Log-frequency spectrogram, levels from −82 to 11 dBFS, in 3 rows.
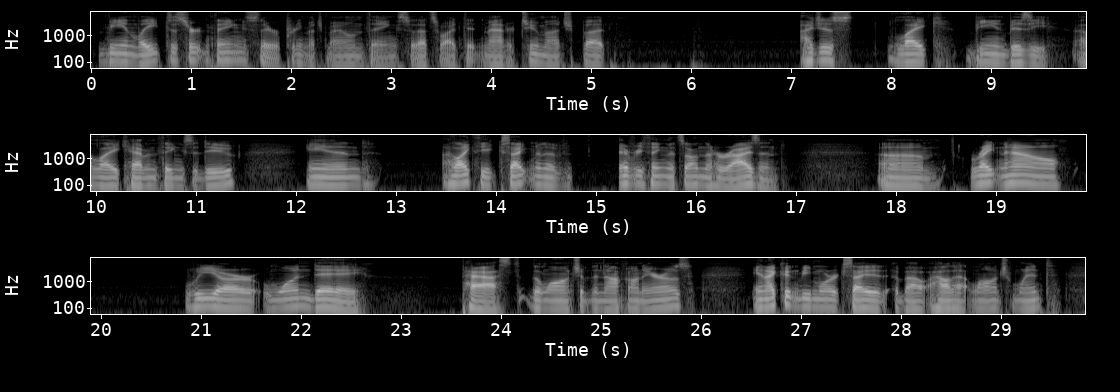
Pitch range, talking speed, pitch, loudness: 95-110 Hz, 140 wpm, 105 Hz, -29 LUFS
